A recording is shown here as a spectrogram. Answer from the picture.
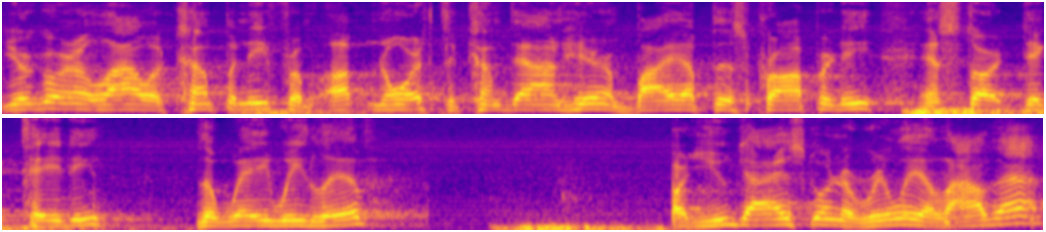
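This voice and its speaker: Speaking at a moderate pace, a man uses a fairly high pitch and fairly even intonation. He has an unremarkable speaking voice. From Southern California. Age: 60s. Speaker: resident speaking at public comment. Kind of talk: public comment at council meeting. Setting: city council meeting.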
